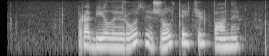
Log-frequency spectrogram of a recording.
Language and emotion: Russian, neutral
